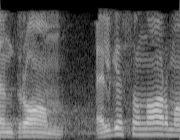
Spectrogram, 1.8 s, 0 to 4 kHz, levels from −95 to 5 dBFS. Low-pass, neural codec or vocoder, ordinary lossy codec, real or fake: 3.6 kHz; none; MP3, 24 kbps; real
